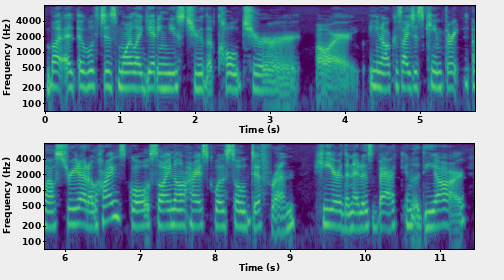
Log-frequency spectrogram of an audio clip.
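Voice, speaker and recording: A woman's voice: medium pitch, expressive, moderate pace, gravelly, few pauses, a bit bright, smooth, no room sound. A woman from the Dominican Republic, a native Spanish speaker, chatting casually as an interview guest. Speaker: podcast guest, beauty brand founder.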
